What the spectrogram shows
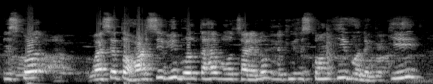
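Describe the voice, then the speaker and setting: A woman teacher with a high voice runs a patient pronunciation lesson and goes over each word several times. She keeps stopping to check that her listeners follow. The sound bounces around an echoey room. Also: brisk, a little hiss or hum.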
